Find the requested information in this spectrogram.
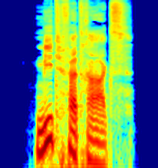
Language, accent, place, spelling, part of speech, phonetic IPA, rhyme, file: German, Germany, Berlin, Mietvertrags, noun, [ˈmiːtfɛɐ̯ˌtʁaːks], -iːtfɛɐ̯tʁaːks, De-Mietvertrags.ogg
- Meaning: genitive singular of Mietvertrag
